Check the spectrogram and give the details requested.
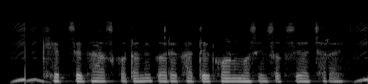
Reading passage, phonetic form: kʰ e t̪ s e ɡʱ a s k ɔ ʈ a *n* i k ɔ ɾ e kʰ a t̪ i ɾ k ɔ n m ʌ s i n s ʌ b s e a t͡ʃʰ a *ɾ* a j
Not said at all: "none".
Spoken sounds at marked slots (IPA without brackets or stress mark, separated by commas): n, ɾ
